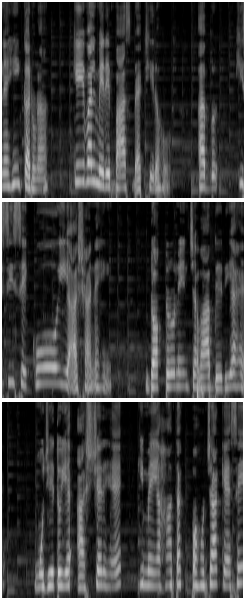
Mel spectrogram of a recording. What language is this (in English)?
Hindi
